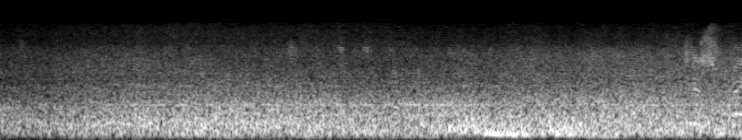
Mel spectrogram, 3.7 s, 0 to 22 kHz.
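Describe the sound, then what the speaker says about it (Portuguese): Strong wind gusts at about 70 km per hour at an airport built over the sea, roaring steadily and loudly against the microphone with a broad, unbroken rush. "70 km por hora. É uma ventania."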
